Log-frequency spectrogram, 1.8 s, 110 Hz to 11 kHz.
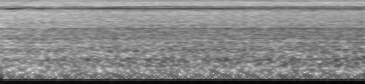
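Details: Lexus LS400 after a loose fuel filter element was found blocking the fuel pump, which had an OE replacement pump: a strong steady low hum holds constant with no stumbling or surging; normal running.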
